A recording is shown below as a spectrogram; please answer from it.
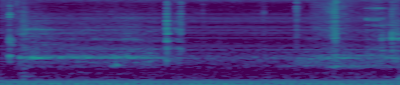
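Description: A few faint clicks of plastic model-kit sprues being handled, over a steady low hum.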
